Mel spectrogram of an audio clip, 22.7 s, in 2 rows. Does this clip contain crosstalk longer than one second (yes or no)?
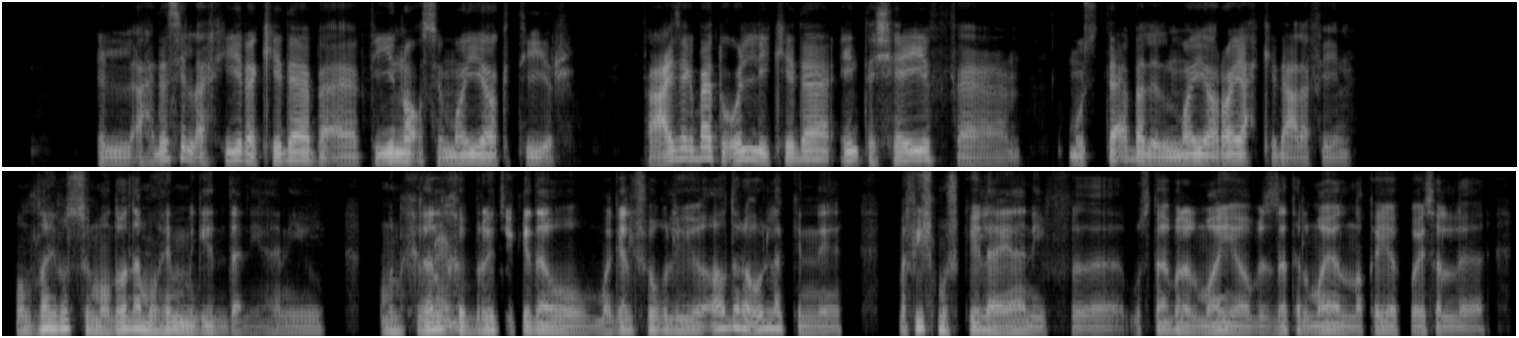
no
